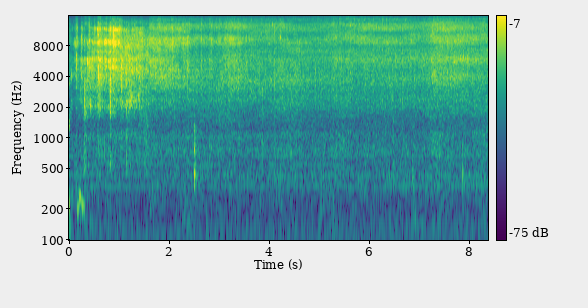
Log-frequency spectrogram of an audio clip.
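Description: Bottle gourd greens with beans frying in a pan with onions and chillies, a steady loud sizzle and hiss that peaks early and settles into a continuous crackle, with no talking.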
